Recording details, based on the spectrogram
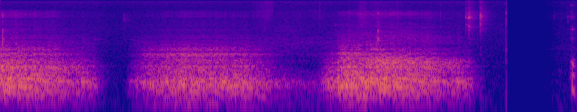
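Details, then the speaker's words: Normal bronchial breath sound heard over the sternum: loud, hollow breaths, less intense than tracheal sound, with inspiration and expiration of similar length and a brief pause between; teaching recording. "próximo são pulmonar normal que vamos aprender tão som brônquico esse som é ouvido na região do esterno igual está representado o nosso desenho e vermelho"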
